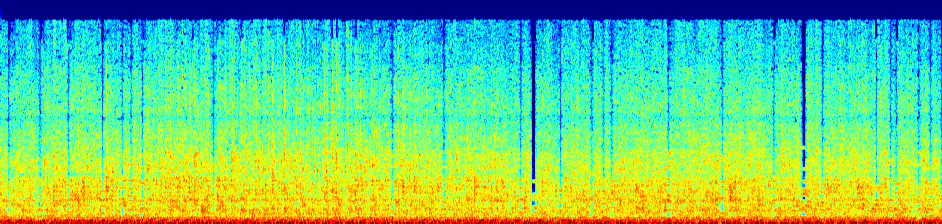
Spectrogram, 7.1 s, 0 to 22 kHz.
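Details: Triumph Stag V8 on a test bed after full rebuild, front exhaust pipes fitted and carburettors further tweaked; steady deep V8 idle with an even beat, no misfire or hunting, normal idle.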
